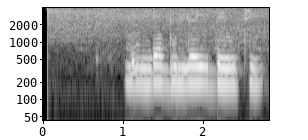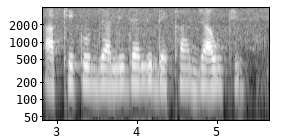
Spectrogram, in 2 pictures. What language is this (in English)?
Odia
